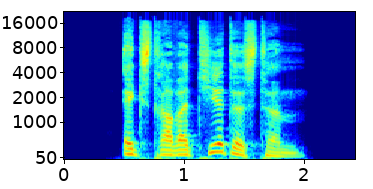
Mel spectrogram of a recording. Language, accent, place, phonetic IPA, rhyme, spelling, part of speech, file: German, Germany, Berlin, [ˌɛkstʁavɛʁˈtiːɐ̯təstəm], -iːɐ̯təstəm, extravertiertestem, adjective, De-extravertiertestem.ogg
- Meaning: strong dative masculine/neuter singular superlative degree of extravertiert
